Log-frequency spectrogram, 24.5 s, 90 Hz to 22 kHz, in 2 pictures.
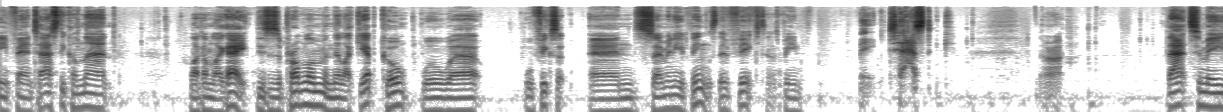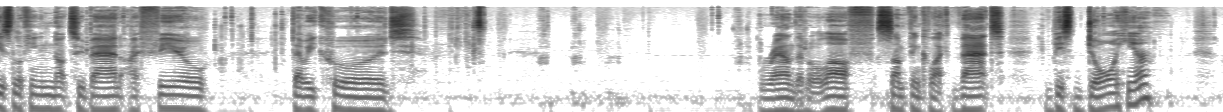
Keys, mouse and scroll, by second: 0.5 middle click, 1.0 middle click, 1.7 middle click, 2.4 shift+middle click, 2.6 middle click, 3.4 middle click, 4.0 s, 5.4 middle click, 6.3 Tab, 7.1 Tab, 8.6 middle click, 9.2 middle click, 9.8 Tab, 10.5 middle click, 11.6 shift+middle click, 12.2 click, 13.0 click, 13.7 2, 14.1 alt+click, 15.3 alt+shift+click, 16.4 ctrl+b, 19.3 Tab, 19.6 middle click, 19.8 middle click, 21.1 middle click, 22.1 Tab, 22.3 click, 22.8 alt+click, 23.3 shift+click, 24.3 middle click.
